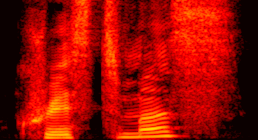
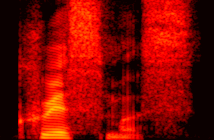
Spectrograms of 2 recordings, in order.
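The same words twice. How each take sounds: First: A T sound is pronounced in the middle. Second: No T sound is pronounced in the middle. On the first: The speaker calls it wrong. "So it's not Christmas" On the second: The speaker calls it right. "We simply say Christmas"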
